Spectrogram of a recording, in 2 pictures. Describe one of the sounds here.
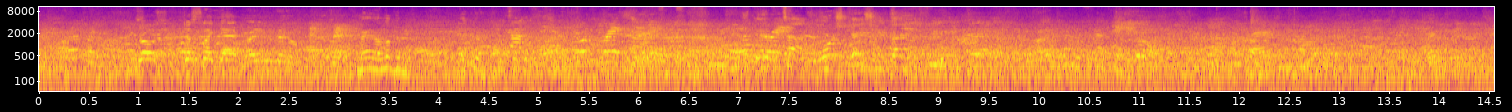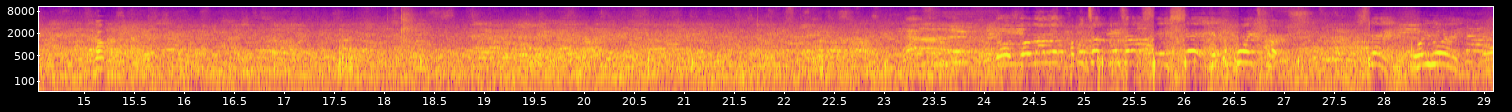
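A crowd of spectators talks and shouts throughout.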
